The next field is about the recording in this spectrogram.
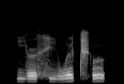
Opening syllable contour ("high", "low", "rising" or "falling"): low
